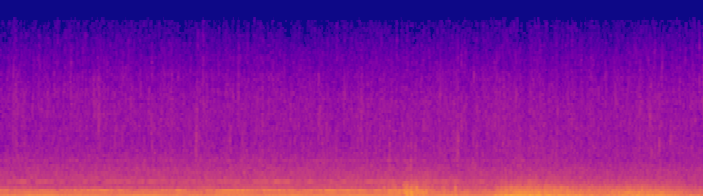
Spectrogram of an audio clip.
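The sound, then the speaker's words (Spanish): A thunderstorm with steady heavy rain and deep rumbling thunder that swells and rolls in the second half, with no voices present. “los truenos nos alteran.”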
